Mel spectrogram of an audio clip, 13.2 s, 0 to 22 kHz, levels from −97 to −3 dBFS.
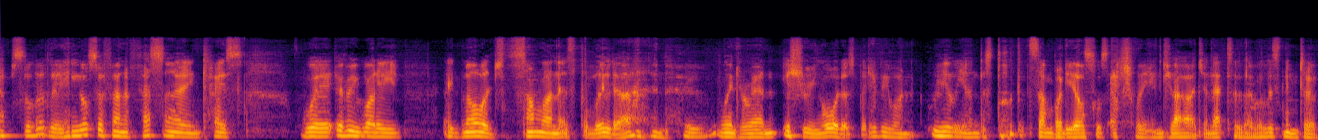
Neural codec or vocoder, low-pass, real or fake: codec, 44.1 kHz, 2.6 kbps, SNAC; 7.2 kHz; fake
